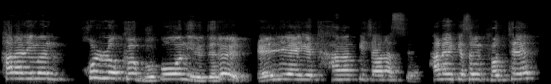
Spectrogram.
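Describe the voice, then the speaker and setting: A youth pastor preaches a sermon to teens over a video call from a church room, telling the story vividly, questioning his listeners, and acting out the quotes. His voice is extremely high, a little fast, and somewhat bright, picked up by a distant mic in a roomy space.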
